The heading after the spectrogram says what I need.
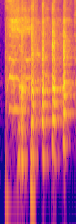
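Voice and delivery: short bright laugh; real amused laugh; high laugh. Real, not acted. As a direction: laugh at your own retelling. Laughs at retelling.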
